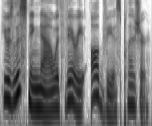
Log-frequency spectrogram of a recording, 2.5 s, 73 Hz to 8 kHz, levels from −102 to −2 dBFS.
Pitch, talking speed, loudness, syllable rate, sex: 165 Hz, 190 wpm, -18 LUFS, 6.0 syllables/s, female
